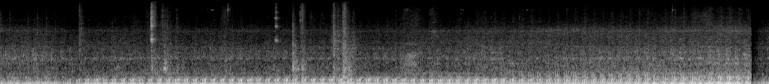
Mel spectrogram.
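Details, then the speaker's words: Kawasaki ZXR750 H1 after a carb clean, just started and not yet warm: a lumpy, uneven idle with stumbling, clatter and occasional backfiring. Rough idle from unsynchronised carburettors, confirmed way out on vacuum gauges. "See on the gauges, carburetors are absolutely miles out of synchronization. Not surprising. It doesn't sound right. It's back backfiring every so often."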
